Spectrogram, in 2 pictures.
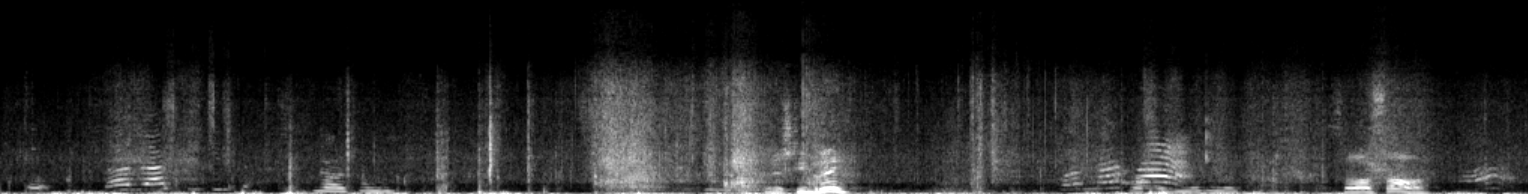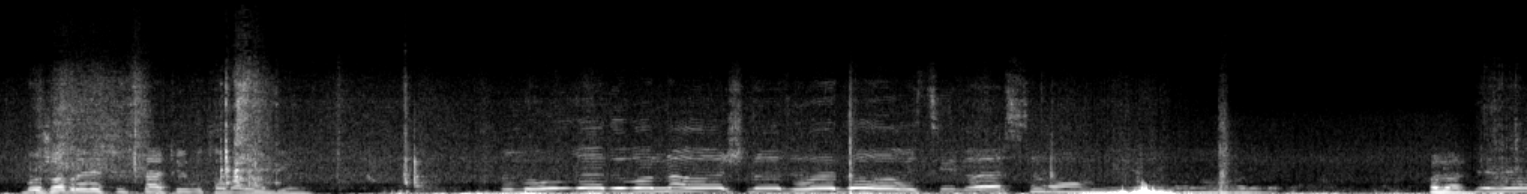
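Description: A trowel scrapes and taps against stone and mortar.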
